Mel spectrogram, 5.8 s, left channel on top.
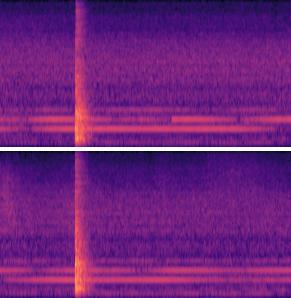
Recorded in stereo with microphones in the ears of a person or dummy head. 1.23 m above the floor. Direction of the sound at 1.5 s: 30° right (ahead or behind).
